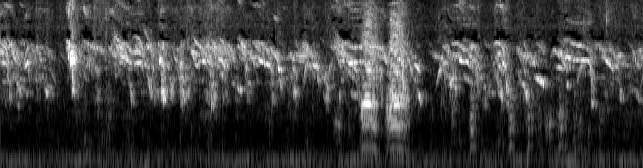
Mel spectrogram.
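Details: Baby pet domestic goose taking a bath: dense, high, thin peeps, many sliding downward, pour out rapidly and overlap, with a louder cluster of sharp chirps near the middle and a faint low rumble underneath.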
